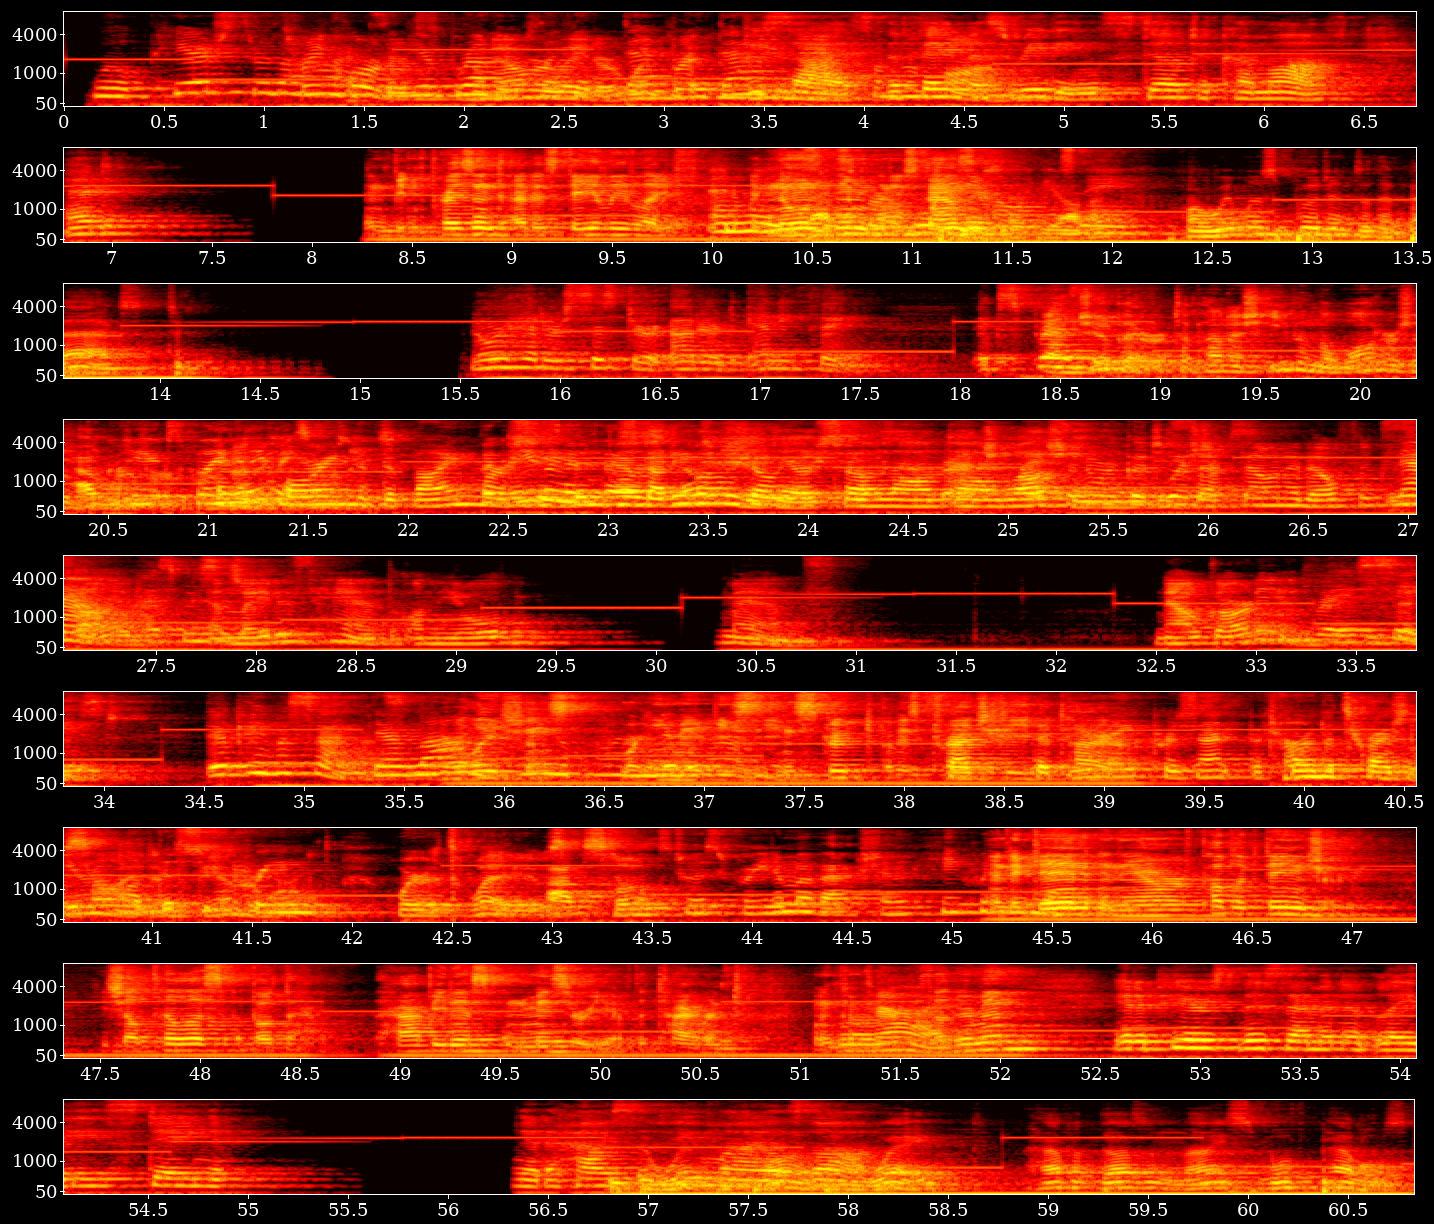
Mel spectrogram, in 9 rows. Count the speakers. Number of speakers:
10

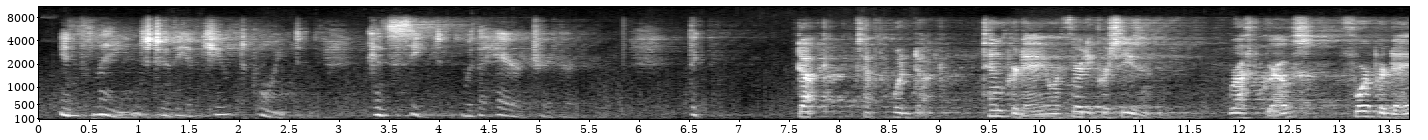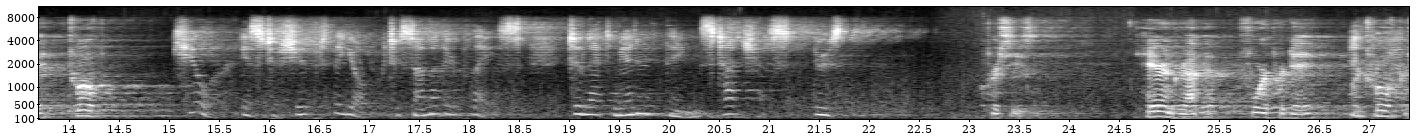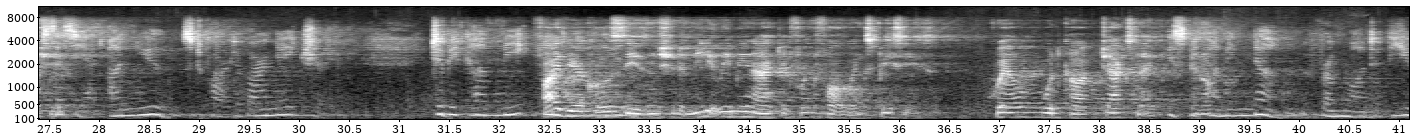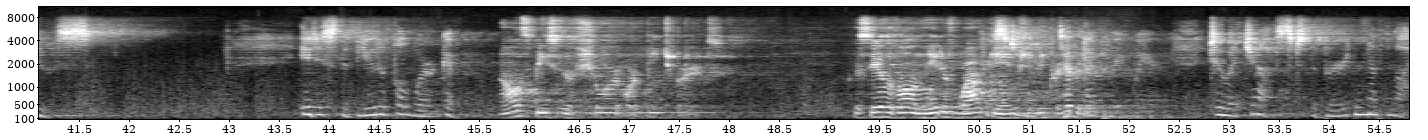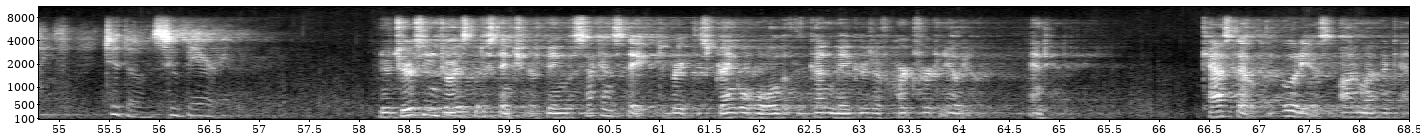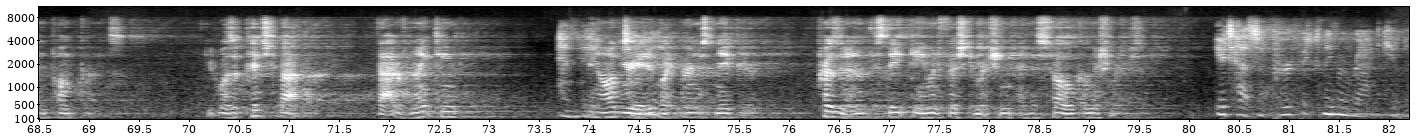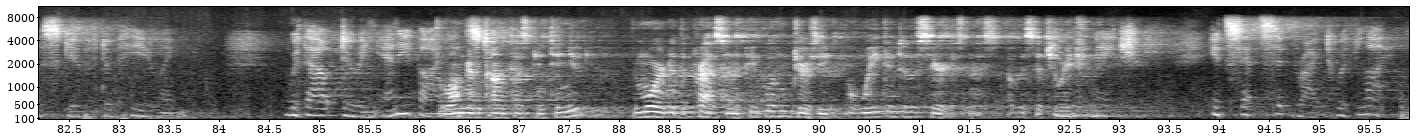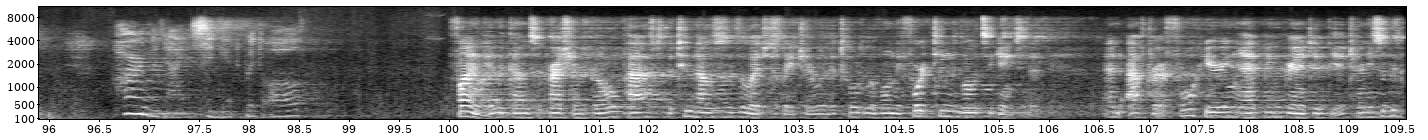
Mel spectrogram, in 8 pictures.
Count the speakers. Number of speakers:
2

